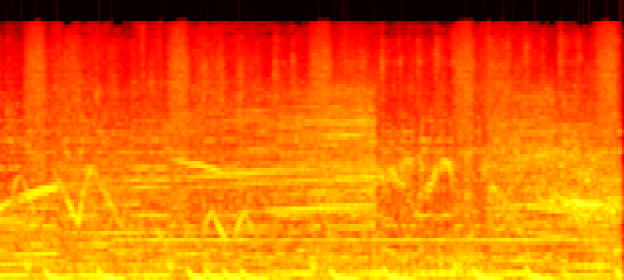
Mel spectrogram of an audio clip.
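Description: Car engines revving and tyres squealing in a movie-style sound mix, over music with a repeating heavy bass pulse.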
